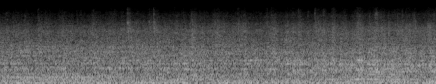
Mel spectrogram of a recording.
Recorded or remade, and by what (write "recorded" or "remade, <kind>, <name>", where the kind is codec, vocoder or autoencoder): recorded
